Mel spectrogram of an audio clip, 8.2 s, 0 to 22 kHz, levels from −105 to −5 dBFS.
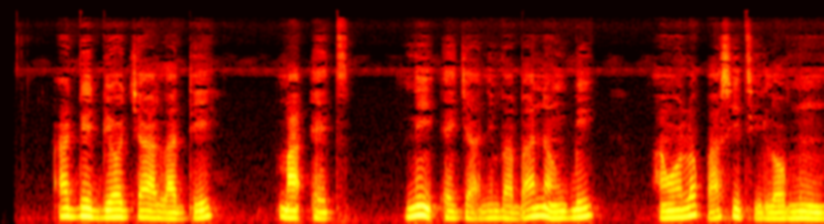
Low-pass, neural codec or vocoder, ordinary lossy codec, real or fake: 19.8 kHz; none; AAC, 48 kbps; real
